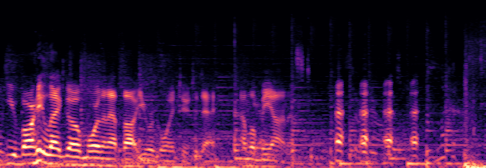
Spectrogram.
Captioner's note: laugh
